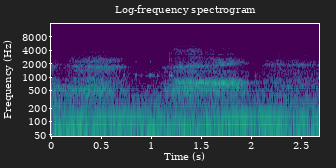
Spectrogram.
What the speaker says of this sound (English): I don't know if you can hear my breathing, but it's already getting my heart rate up big time.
